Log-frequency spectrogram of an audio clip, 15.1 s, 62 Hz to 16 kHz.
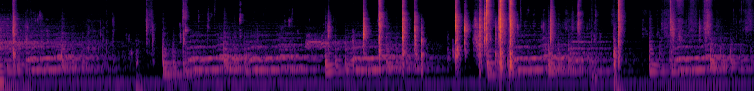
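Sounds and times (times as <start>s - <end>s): background music: 0.0s - 15.0s
plastic water bottle crackling: 6.5s - 10.4s.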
